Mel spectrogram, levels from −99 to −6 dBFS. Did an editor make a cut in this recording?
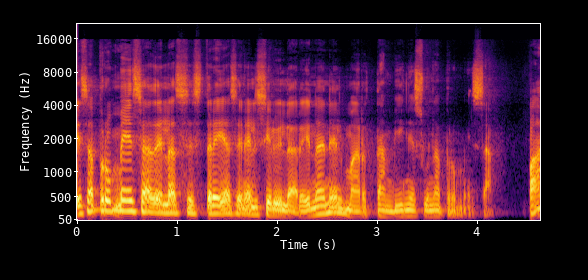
no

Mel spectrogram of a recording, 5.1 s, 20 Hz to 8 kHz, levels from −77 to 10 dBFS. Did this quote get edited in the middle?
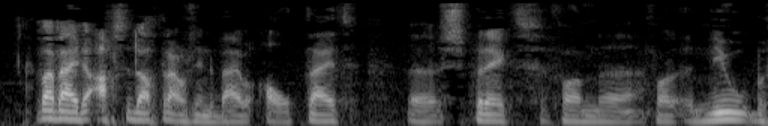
yes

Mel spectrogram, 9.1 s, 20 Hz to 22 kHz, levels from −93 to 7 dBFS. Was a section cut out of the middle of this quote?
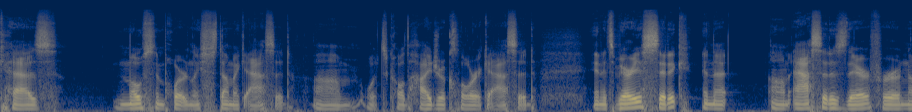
no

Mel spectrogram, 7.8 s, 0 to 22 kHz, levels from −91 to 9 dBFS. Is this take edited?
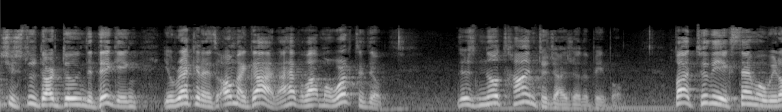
no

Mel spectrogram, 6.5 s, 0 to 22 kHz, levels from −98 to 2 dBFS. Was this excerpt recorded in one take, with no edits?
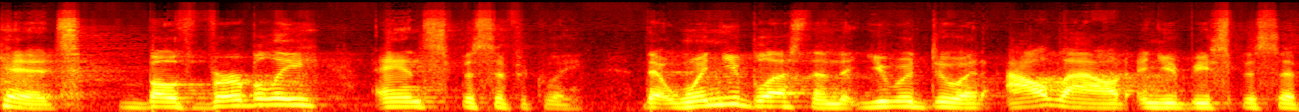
yes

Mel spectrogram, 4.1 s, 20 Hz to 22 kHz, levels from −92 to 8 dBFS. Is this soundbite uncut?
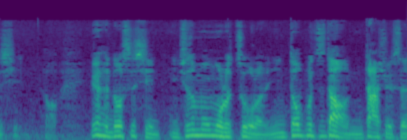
no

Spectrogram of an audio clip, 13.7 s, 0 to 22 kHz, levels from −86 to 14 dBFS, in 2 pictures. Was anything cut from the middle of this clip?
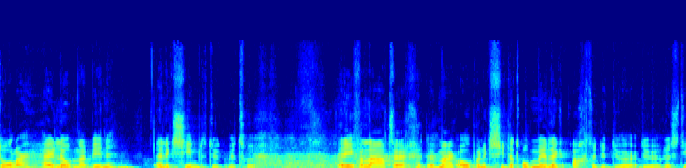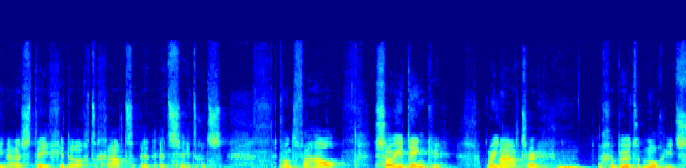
yes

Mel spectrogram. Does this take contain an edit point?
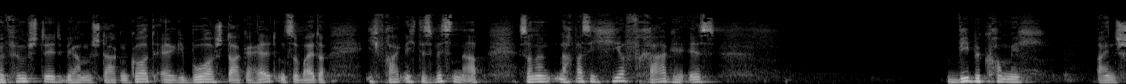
no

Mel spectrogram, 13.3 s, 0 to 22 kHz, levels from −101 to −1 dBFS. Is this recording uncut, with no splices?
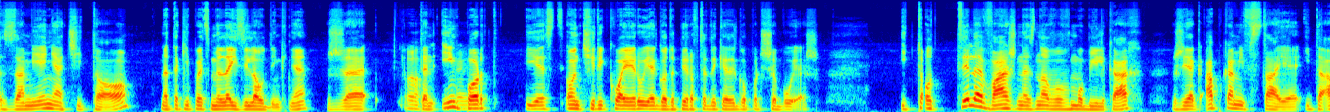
no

